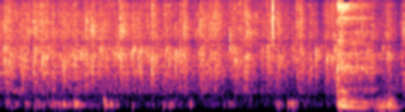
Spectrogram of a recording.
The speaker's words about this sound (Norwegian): Syns dere skal klappe litt for eh, dagens gjest, astronom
